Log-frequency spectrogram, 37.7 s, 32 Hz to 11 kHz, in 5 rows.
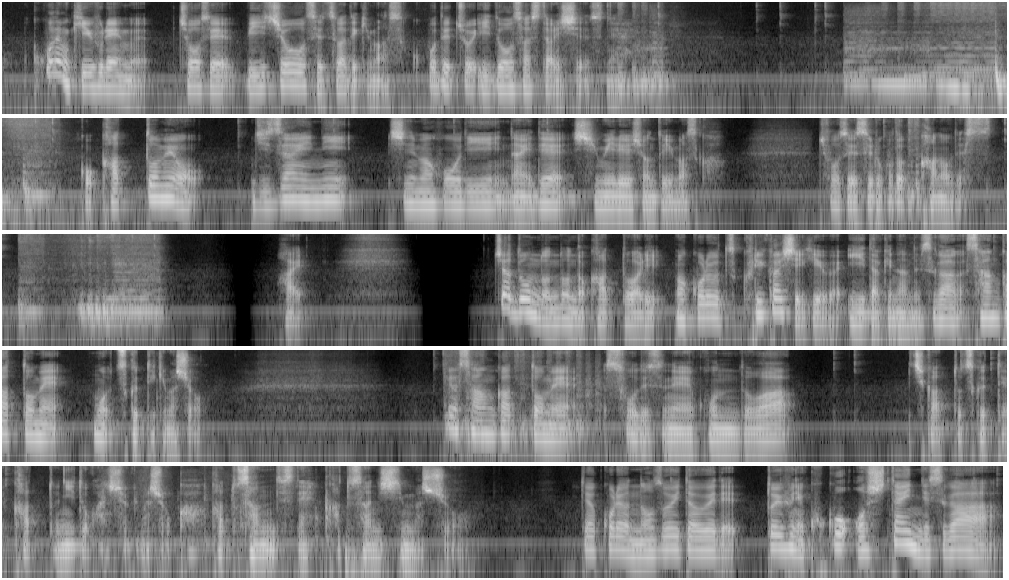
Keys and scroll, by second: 31.2 c, 31.8 0, 32.1 3, 32.6 Return.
